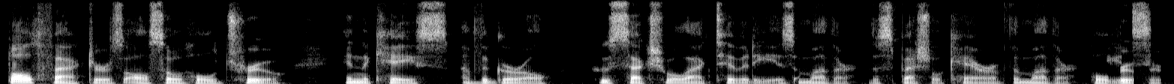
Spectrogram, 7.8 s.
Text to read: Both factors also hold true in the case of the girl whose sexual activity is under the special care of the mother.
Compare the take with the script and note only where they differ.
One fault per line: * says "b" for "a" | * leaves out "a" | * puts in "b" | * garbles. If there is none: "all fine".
* says "mother" for "under"
* garbles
